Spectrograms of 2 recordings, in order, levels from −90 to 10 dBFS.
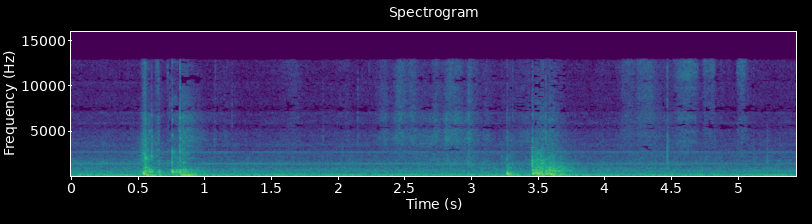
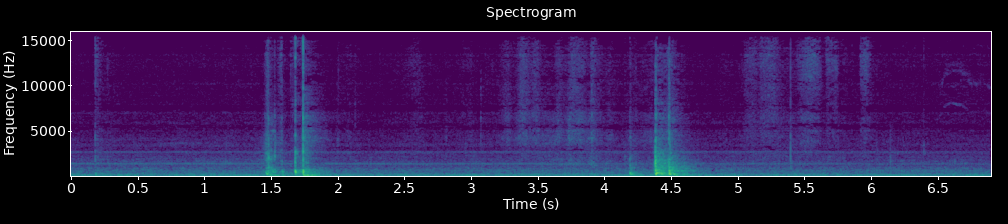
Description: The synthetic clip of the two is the second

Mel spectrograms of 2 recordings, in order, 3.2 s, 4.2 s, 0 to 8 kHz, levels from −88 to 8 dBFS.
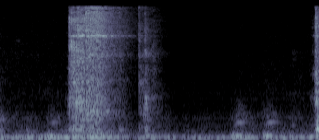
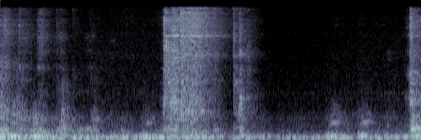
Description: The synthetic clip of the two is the second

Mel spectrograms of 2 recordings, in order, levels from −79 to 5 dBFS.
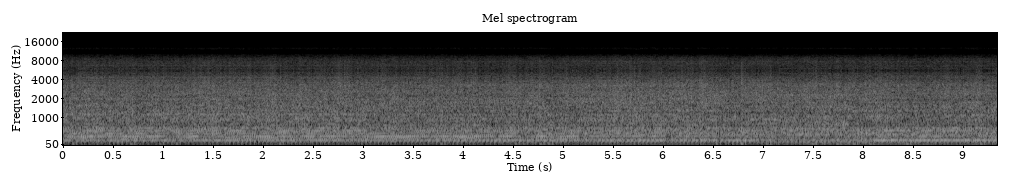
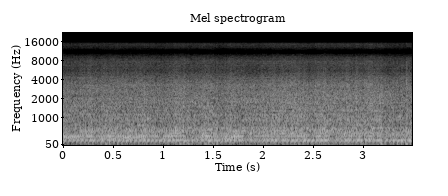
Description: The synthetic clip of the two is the second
